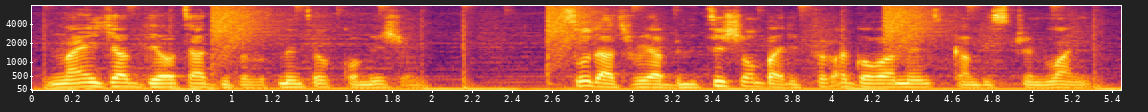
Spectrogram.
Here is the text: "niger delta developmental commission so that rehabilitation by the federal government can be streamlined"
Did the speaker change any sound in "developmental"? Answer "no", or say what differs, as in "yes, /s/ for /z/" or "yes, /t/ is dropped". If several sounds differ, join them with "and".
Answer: no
